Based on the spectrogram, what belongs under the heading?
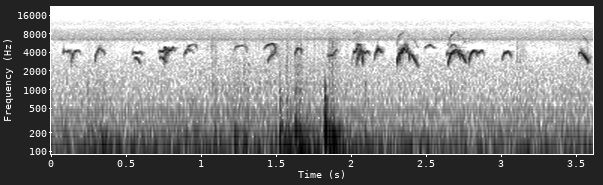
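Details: Day-old chicken chicks chirping in an incubator: lively overlapping high peeps, arched and slurred, from several chicks, with a soft thud and rustling in the middle.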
